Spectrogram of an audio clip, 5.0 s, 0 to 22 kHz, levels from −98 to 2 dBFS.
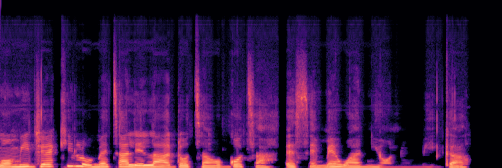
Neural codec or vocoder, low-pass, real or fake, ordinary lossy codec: vocoder, 44.1 kHz, 128 mel bands every 256 samples, BigVGAN v2; 19.8 kHz; fake; none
